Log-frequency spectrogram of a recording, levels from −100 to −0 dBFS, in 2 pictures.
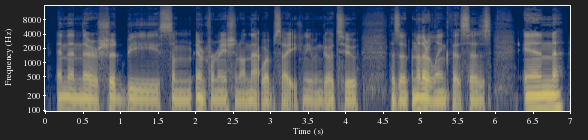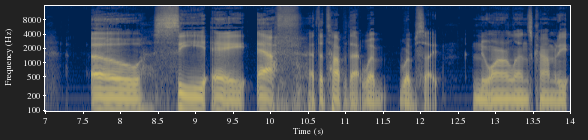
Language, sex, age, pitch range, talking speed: English, male, 20-39, 85-100 Hz, 130 wpm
